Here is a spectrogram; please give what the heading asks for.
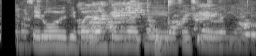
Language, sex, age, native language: Icelandic, female, 18-19, Icelandic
